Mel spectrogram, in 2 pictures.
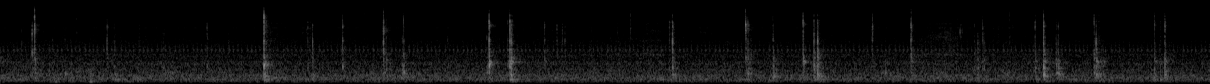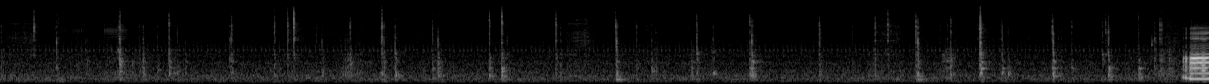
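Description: Faint, scattered clicks and ticks of a metal loom hook against the clear plastic pegs of a rubber-band loom as the bands are lifted and pulled over.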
